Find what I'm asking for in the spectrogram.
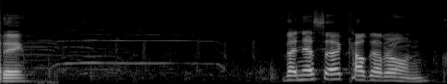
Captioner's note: audience cheering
